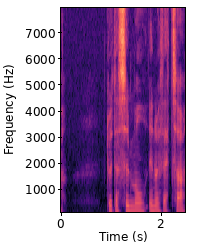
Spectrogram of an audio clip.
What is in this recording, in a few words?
"syml", Welsh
